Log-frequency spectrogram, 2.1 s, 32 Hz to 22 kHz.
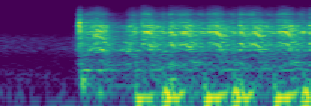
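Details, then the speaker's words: Harley-Davidson Fat Boy, sat a couple of years, fresh high-octane fuel, Mobil 1 20W-50, tended battery: loud rhythmic starter churning but the V-twin never fires; no fuel reaching it because the fuel valve was left off. "hmm interesting it's helpful if I turn the fuel on first idiot"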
